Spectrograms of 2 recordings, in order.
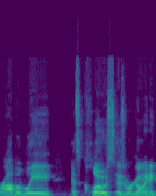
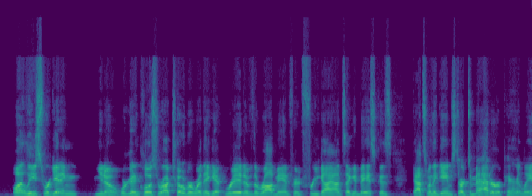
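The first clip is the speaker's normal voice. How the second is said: normal talking voice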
